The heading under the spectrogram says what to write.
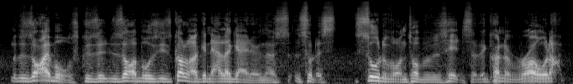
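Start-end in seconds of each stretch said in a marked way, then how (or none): none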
